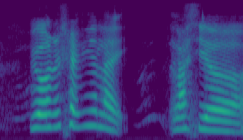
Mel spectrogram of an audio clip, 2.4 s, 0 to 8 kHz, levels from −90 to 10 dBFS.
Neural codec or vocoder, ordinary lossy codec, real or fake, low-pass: none; AAC, 32 kbps; real; 7.2 kHz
